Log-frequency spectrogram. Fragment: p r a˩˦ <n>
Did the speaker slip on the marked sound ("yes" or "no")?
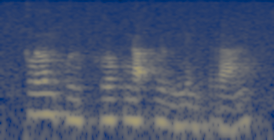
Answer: yes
